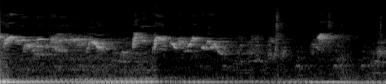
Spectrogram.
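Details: Competition-kept red-whiskered bulbul in a cage sings a fast run of rolling, slurred notes, then a shorter closing phrase, over a constant low mechanical hum.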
